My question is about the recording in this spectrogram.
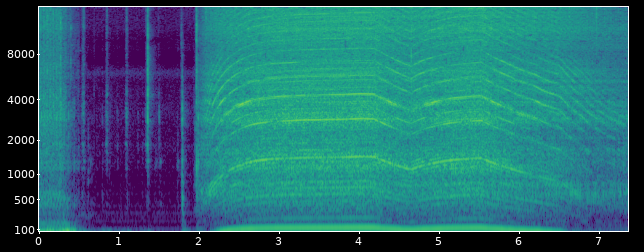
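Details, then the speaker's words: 2021 Makita BO6030 velcro sander that the customer says keeps slowing down: motor hum sags and climbs back as the speed wanders, with an odd smell that is not motor-like. Failing speed controller suspected. "She's gone up and down a little bit there. Not 100% sure on that one because it's also making a bit of a smell."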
